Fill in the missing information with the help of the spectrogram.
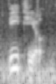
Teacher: the base word is vitio, which has a high tone on the first syllable and low for the other two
